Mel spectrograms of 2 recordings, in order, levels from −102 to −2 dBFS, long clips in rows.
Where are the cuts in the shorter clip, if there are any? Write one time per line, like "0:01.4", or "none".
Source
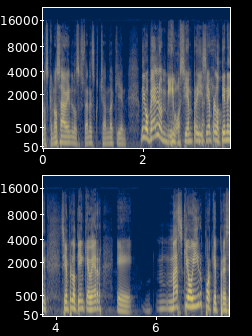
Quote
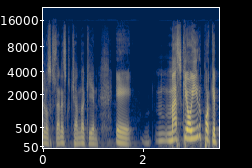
0:01.3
